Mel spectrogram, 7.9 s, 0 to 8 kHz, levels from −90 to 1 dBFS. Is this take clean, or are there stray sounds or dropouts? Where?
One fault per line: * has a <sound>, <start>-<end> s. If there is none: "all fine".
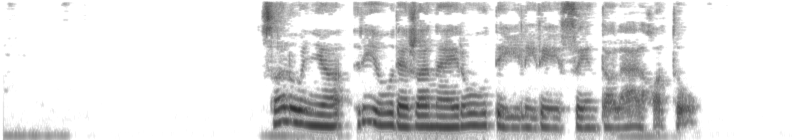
all fine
